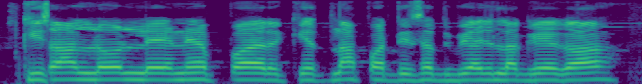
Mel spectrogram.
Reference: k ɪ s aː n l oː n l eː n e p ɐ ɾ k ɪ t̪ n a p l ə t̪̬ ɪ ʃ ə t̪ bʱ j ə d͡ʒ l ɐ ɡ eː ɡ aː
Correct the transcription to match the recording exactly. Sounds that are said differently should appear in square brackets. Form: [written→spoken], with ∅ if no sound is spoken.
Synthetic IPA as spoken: k ɪ s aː n l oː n l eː n e p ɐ ɾ k ɪ t̪ n a p [l→ɾ] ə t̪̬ ɪ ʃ ə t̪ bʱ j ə d͡ʒ l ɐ ɡ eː ɡ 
